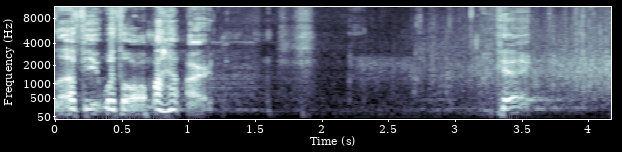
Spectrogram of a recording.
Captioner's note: applause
